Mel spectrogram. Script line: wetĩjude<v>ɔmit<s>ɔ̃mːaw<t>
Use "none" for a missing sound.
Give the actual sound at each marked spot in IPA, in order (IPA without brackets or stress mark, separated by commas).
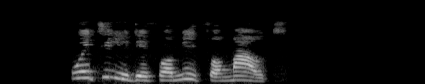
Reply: f, f, t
